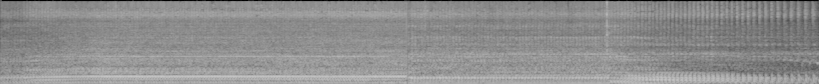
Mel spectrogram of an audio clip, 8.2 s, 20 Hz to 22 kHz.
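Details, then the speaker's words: Hyundai 2200 W inverter generator with an 80cc 2.7 hp gasoline engine, rated 56 dB, first start: steady hum in eco mode, then revs smoothly to a higher, even speed with eco mode off; normal running. "so one nice thing about these small generators it's rated at 56 decibels for the noise level so you can actually have a conversation with somebody with this running on the front of it"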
